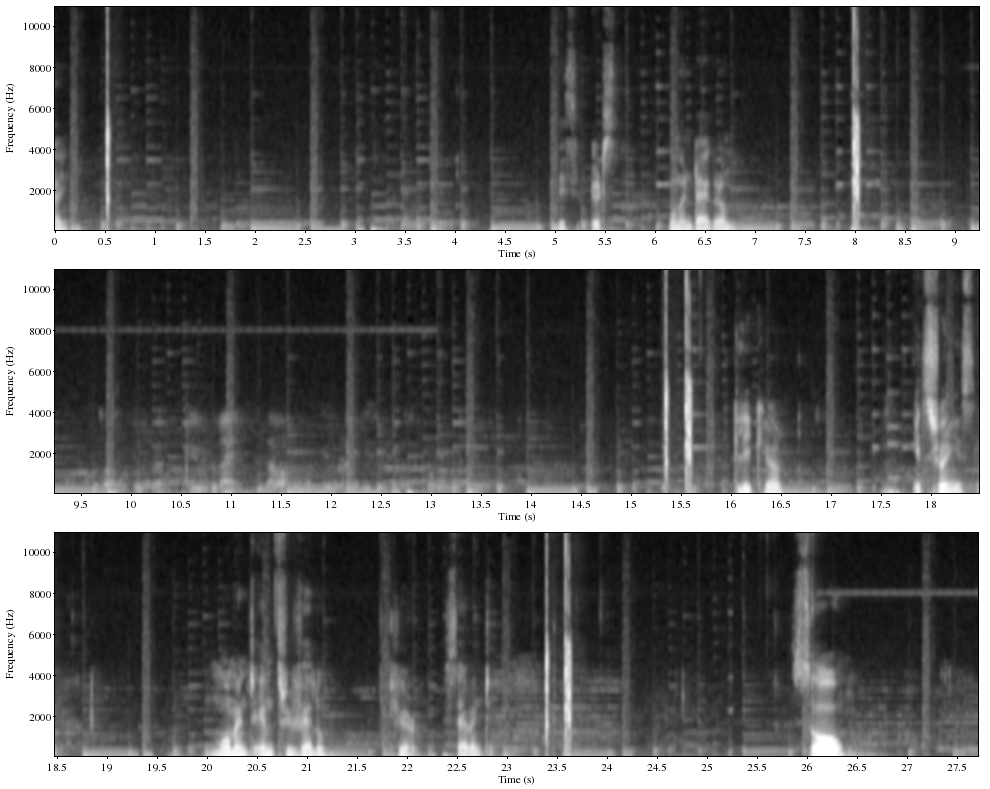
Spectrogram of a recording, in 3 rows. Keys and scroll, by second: 13.1 F9.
